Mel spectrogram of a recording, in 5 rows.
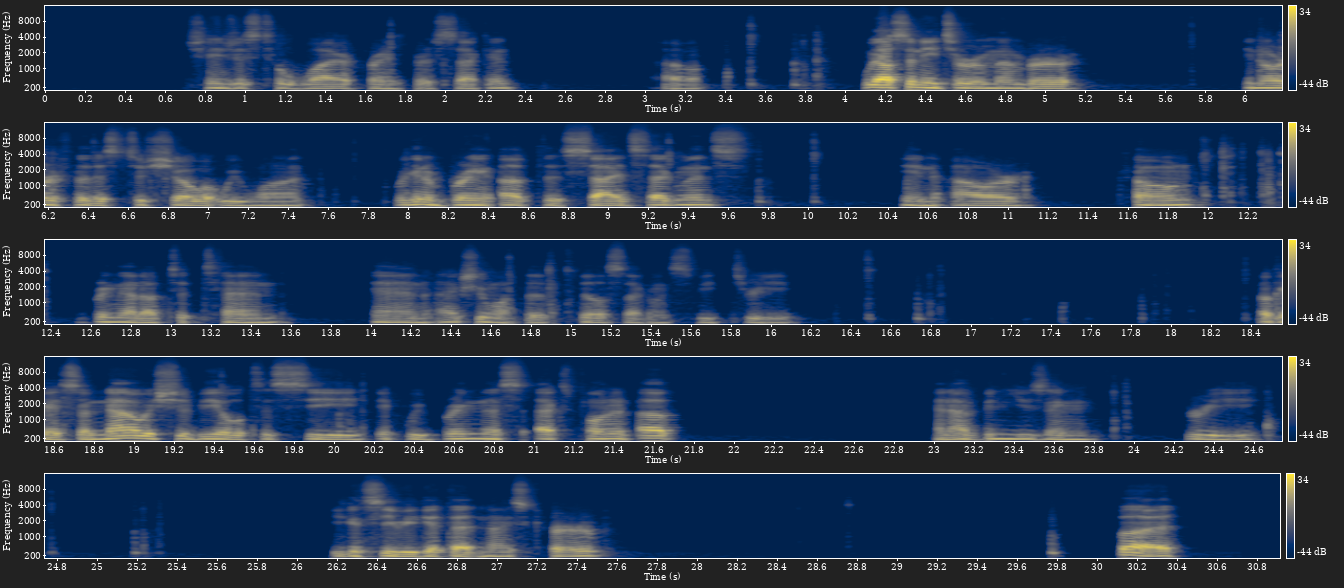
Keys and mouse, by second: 0.9-1.9 drag, 1.9-3.6 shift+middle drag, 3.6 shift+click, 3.7 middle click, 3.8-4.6 drag, 4.6-7.2 middle drag, 7.2 right click, 8.1-20.5 middle drag.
